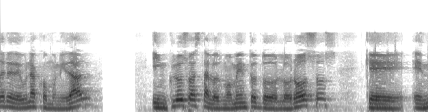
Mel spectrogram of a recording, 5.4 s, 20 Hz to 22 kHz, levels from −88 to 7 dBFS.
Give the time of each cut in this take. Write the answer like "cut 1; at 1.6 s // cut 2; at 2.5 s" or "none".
cut 1; at 1.7 s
